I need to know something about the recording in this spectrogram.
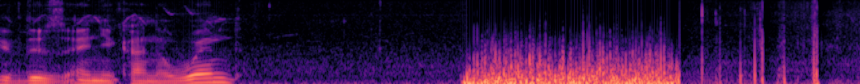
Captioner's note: wind noise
